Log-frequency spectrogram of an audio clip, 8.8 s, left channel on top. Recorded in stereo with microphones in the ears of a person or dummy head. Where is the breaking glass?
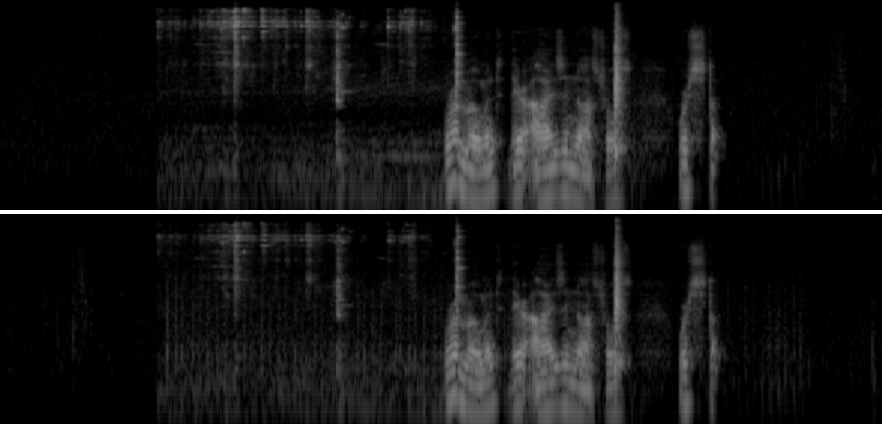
15° left (ahead or behind), 0.9 m.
